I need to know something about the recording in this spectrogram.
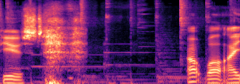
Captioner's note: laughs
